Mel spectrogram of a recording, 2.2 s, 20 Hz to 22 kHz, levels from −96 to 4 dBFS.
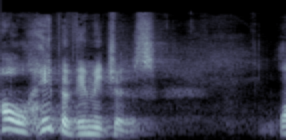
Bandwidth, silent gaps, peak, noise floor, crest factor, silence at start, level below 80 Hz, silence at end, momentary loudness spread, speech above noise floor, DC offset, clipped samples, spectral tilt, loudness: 16 kHz; none; -6 dBFS; -56 dBFS; 20 dB; 0 s; -74 dBFS; 0 s; 8 LU; 32 dB; under 0.1%; under 0.1%; -3 dB/octave; -25 LUFS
